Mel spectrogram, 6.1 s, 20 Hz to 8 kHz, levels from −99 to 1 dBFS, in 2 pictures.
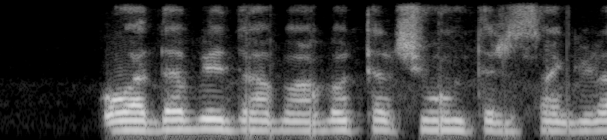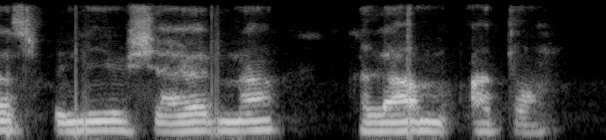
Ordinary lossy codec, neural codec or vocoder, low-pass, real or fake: Opus, 64 kbps; codec, 24 kHz, 6 kbps, HILCodec; 7.2 kHz; fake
